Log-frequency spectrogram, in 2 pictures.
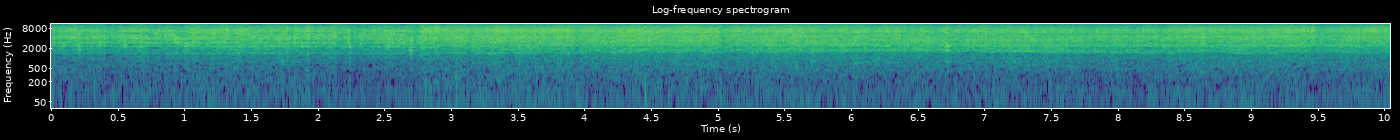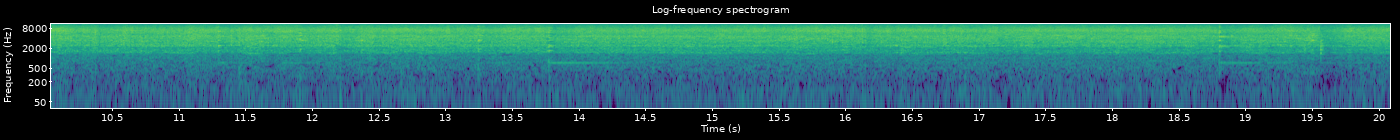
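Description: Ginger-garlic paste sizzling steadily in hot oil with fried onions, stirred with a ladle in a pressure-cooker pot.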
